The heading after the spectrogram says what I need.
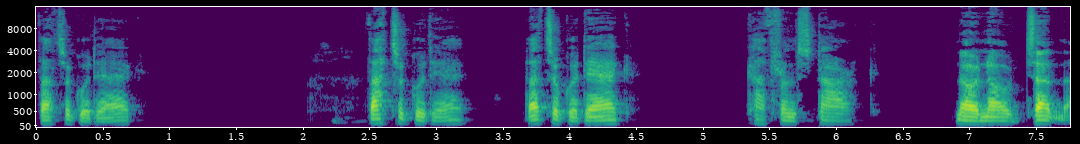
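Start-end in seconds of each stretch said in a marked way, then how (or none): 0.0-6.1 quiet, hushed character voice. Taking over after telling the other speaker they've lost it, in a Littlefinger voice. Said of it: "This is Littlefinger from Game of Thrones saying".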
